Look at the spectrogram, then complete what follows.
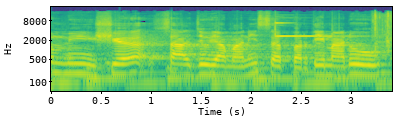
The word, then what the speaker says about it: Mixue: bermain Tower ini itu dibacanya Miso ya guys ya dibacanya Michele dalam bahasa Mandarin me artinya madu dan se artinya salju diambil dari kata Feng Me yang artinya manis diambil dari kata tiang mie jadi kalau digabung itu mishare salju yang manis seperti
